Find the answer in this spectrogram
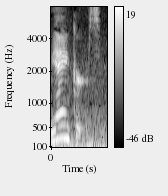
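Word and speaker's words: Jankers: so they called them Yankers which is spelled j-a-n-k-e-r-s and but pronounced J is pronounced as a y and so that's where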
